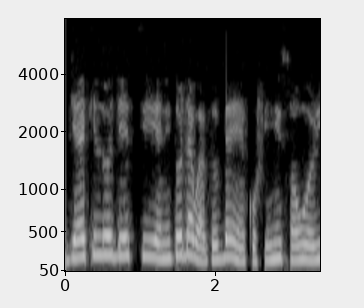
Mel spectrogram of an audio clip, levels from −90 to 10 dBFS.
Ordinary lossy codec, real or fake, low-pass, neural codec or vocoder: AAC, 32 kbps; real; 7.2 kHz; none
